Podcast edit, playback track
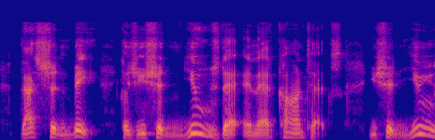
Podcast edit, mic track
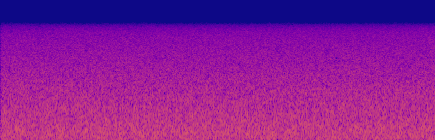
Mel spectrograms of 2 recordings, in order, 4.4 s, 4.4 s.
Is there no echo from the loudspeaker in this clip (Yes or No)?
Yes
